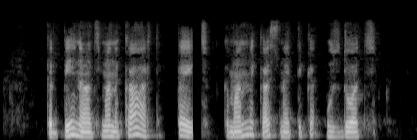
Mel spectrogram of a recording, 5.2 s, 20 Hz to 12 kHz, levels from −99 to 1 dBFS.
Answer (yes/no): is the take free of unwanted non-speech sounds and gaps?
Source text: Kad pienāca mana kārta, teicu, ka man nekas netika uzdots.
no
